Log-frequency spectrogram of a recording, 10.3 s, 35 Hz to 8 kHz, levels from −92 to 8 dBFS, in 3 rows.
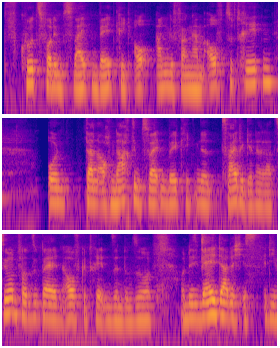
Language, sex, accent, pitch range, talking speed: German, male, German, 125-155 Hz, 175 wpm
